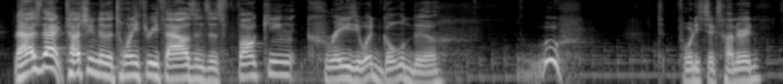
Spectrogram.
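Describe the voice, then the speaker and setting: Music plays behind a man speaking at a fairly high pitch with lively intonation. His pace is fairly slow, with long, frequent pauses. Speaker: day trader streamer. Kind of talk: live stream chat while trading. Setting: live stream. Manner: animated.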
